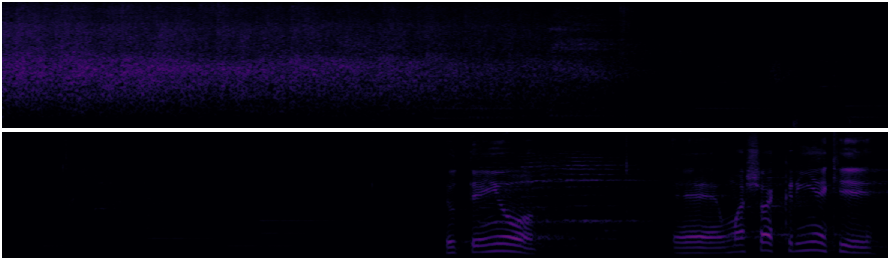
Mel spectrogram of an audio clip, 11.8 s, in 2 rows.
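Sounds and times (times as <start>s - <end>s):
audience applauding: 0.0s - 4.1s
speech: 8.9s - 9.6s, 10.4s - 11.8s.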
